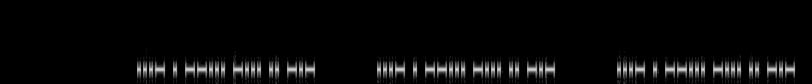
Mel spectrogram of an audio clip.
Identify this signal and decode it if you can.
Morse code, heard as a keyed tone, about 40 wpm, 700 Hz. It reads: VE7BIK VE7BIK VE7BIK
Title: DXCC-100 Call Signs - 6 Characters - Repeated 3x - 40wpm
